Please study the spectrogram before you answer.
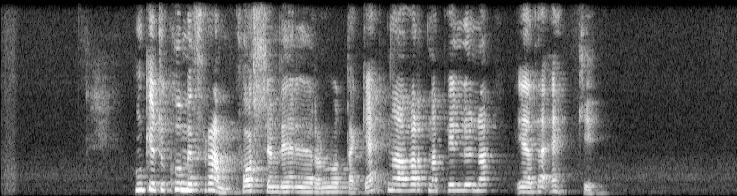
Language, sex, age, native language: Icelandic, female, 70-79, Icelandic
